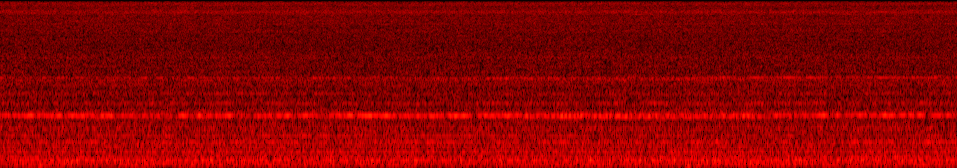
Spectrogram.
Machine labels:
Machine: fan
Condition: abnormal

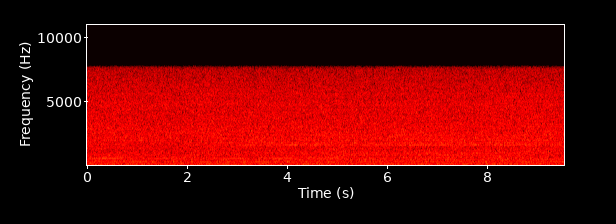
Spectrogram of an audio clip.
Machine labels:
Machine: fan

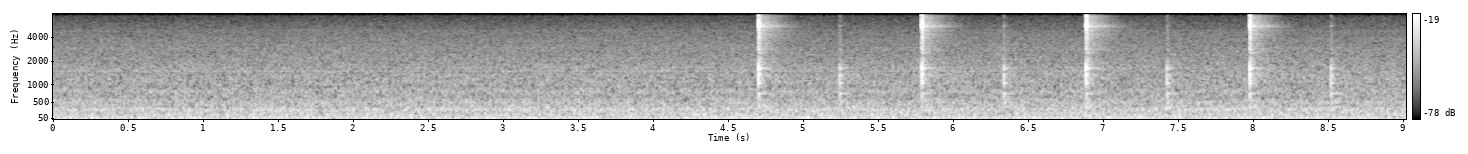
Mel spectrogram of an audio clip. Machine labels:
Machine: valve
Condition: normal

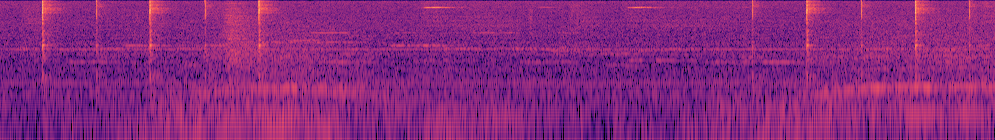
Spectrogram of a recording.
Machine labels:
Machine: valve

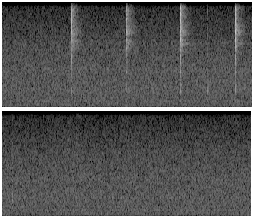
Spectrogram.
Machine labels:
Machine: valve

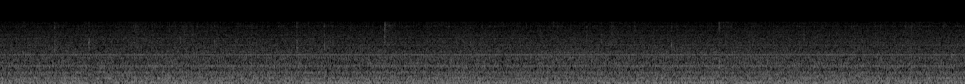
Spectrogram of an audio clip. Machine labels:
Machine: pump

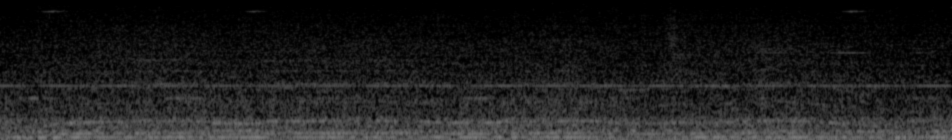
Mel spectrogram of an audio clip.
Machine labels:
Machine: fan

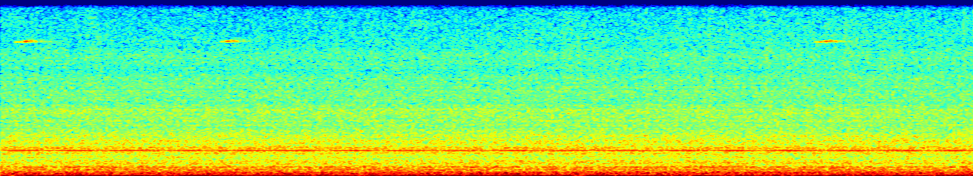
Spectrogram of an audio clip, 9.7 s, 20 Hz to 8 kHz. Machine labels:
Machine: fan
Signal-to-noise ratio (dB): -6 dB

